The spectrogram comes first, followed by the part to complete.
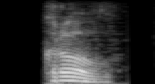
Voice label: "krov", Ukrainian

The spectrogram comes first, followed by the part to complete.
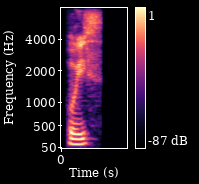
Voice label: "wyth", Welsh

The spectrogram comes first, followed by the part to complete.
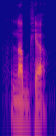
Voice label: "nabhya", Sanskrit

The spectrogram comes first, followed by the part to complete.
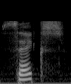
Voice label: "6", Faroese

